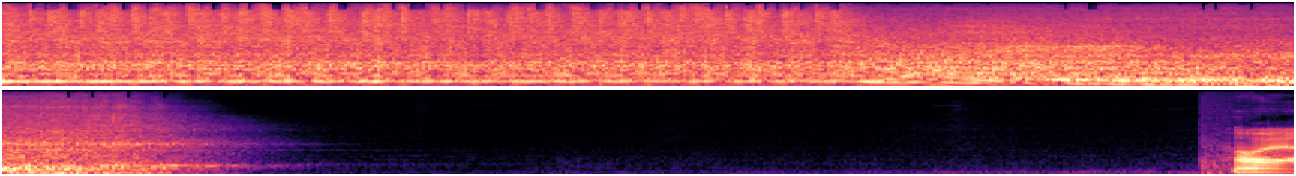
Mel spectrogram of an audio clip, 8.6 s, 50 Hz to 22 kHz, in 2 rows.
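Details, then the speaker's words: 1995 Yamaha Banshee 350 two-stroke twin, first start after 18 years in a barn, fresh 40:1 premix: fast, busy idle, then revs sag and it shuts off. Idle set too high, about to be adjusted. "she fired up idle was set a little high so let's uh set those idles"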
